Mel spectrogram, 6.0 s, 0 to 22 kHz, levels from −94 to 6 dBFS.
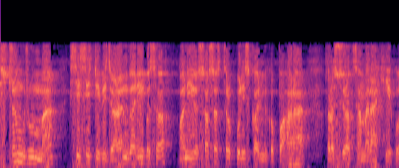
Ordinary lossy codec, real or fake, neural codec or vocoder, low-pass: none; fake; vocoder, 44.1 kHz, 128 mel bands every 256 samples, BigVGAN v2; 7.2 kHz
